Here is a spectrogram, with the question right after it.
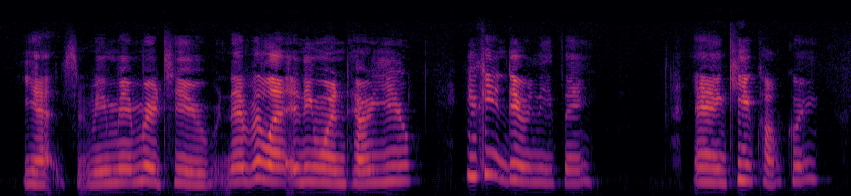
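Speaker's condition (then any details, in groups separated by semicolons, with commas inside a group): Cerebral palsy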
